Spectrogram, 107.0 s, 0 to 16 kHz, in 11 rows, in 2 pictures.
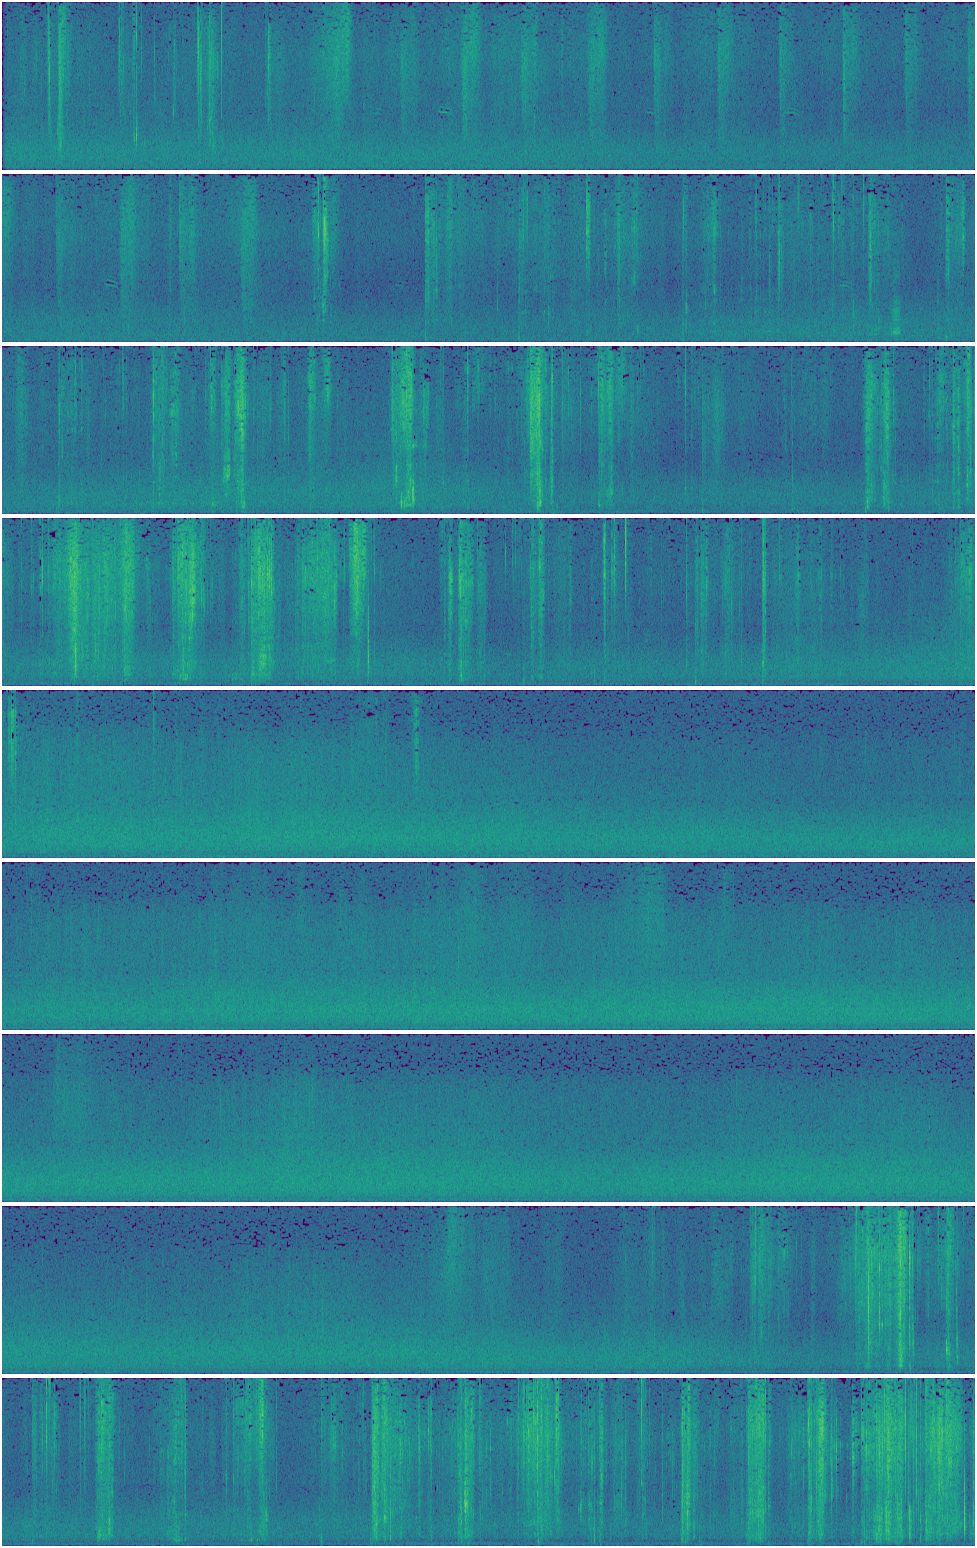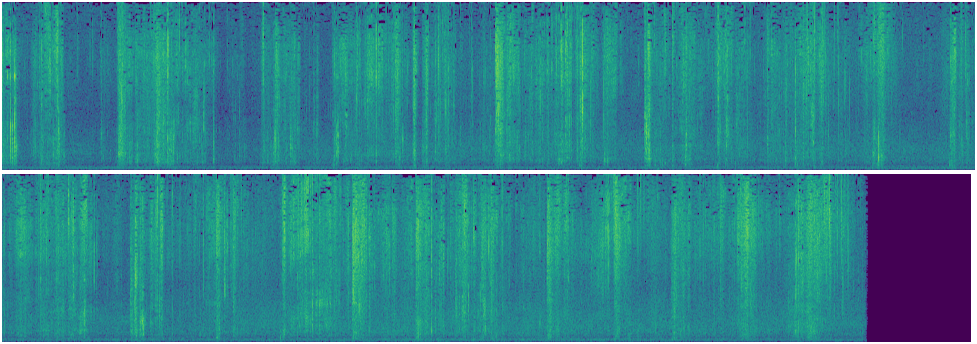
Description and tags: Walking On The Beach 03
Pebbles, Atmosphere, Wales, Water, Crunch, Ocean, Footsteps, Outdoors, Beach, Field-Recording, Ambience, Rocks, Sea, Waves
